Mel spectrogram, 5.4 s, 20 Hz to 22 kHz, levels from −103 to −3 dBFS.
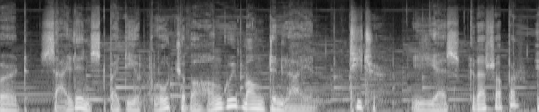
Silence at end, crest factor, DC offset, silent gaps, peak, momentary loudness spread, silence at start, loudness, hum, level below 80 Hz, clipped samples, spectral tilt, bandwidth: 0 s; 18 dB; under 0.1%; none; -6 dBFS; 9 LU; 0 s; -22 LUFS; none; -36 dBFS; under 0.1%; -4.5 dB/octave; 18 kHz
